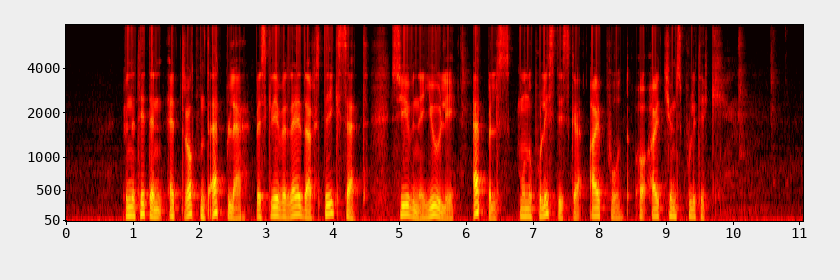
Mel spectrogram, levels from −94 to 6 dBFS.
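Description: A 50 Hz buzz rides under the speech for the whole clip, only while there's signal. That's the resampler restarted on every block, which fits 20 ms blocks and a 48 kHz to 16 kHz conversion.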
